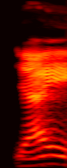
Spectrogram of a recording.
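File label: "jaing", Malay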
